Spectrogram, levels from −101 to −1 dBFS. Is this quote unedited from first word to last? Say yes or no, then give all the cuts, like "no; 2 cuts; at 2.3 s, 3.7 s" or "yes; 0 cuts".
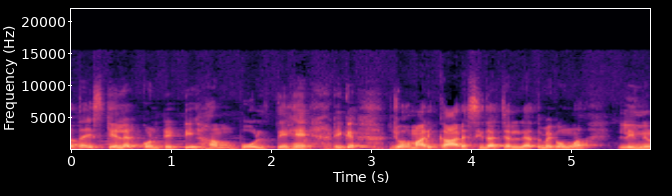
no; 1 cut; at 2.5 s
